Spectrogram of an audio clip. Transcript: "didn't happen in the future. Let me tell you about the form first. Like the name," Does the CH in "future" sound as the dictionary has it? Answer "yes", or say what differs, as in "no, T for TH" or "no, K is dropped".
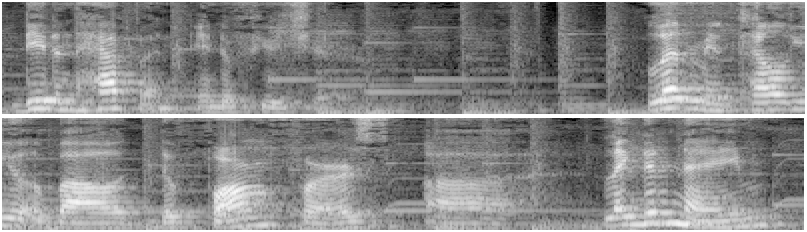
yes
